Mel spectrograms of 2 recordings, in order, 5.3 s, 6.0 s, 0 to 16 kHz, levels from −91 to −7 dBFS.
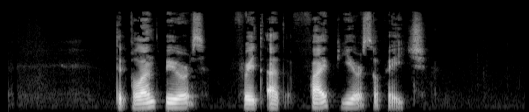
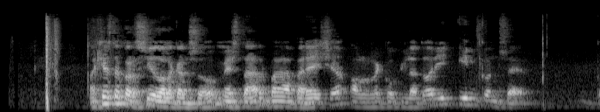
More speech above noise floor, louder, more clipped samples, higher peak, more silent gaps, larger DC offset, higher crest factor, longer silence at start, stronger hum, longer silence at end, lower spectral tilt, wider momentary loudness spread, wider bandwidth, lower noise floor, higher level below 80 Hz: first, 53 dB vs 35 dB; first, -24 LUFS vs -31 LUFS; neither; first, -2 dBFS vs -8 dBFS; neither; neither; about the same, 22 dB vs 24 dB; first, 1.2 s vs 0.45 s; neither; first, 1.05 s vs 0.75 s; about the same, -5 dB/octave vs -5 dB/octave; about the same, 13 LU vs 14 LU; about the same, 11.5 kHz vs 10.5 kHz; first, -76 dBFS vs -65 dBFS; about the same, -66 dBFS vs -68 dBFS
